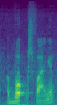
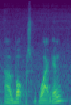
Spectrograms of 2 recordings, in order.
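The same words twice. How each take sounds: First: "wagon" starting with a v sound; German-style slip. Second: Said in the usual way. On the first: Real, not acted. Streamer writing a request slips, German-style v in "wagon". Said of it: "Nearly said that in a German accent". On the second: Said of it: "not a wagon".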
